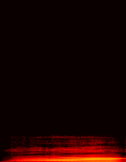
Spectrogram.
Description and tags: Recorded on a Peavy practice amp plugged into my PC. Used a violin bow across the strings on my Squire Strat. This is the lower (open) E note.
real, experimental, note, bowed, guitar, electric, string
